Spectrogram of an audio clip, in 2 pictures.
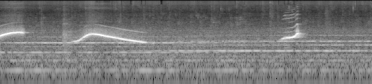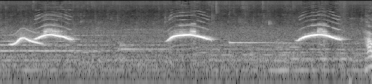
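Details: Double yellow-headed amazon parrot at home, talking to its owner, gives a series of about six arched whistles, each rising then gliding down, spaced a few seconds apart, some with short upward chirps, over steady hum.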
